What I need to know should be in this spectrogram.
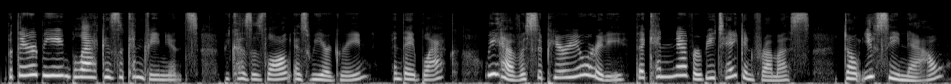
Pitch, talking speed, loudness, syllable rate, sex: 285 Hz, 200 wpm, -17 LUFS, 5.5 syllables/s, female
